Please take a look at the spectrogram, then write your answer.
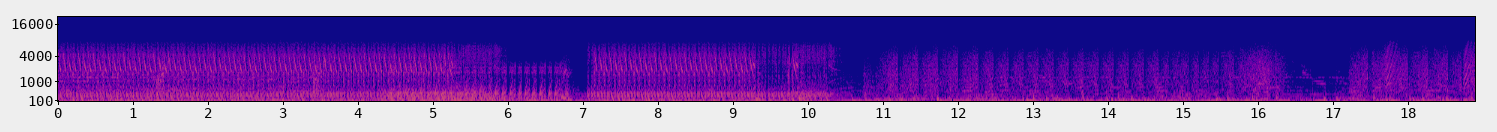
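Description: Dense, continuous heavy machine gun fire in the video game Metal Slug 6, rapid bursts layered with explosions and game sound effects, loud and chaotic with brief gaps.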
